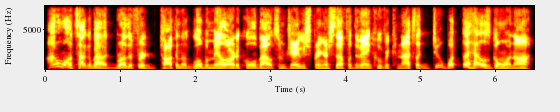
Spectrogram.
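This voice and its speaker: A man, rambling through a casual livestream rant full of slang. His voice is bright and forward, and he talks straight to his viewers as he reads their comments aloud. The close mic is dry. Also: fairly high pitch, expressive, fast talker, no room sound. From Canada. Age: 30s. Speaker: podcast host reading live chat comments.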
